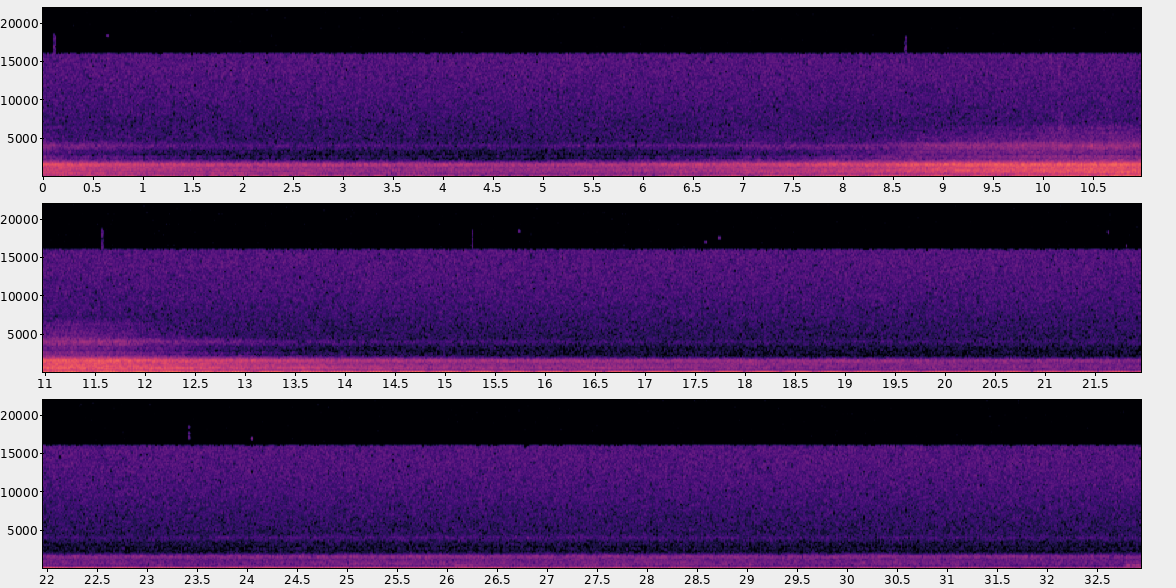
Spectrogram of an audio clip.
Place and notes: Jasonys, Lithuania, inner sounds of viaduct
contact microphones on metalic constructions of abandoned viaduct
